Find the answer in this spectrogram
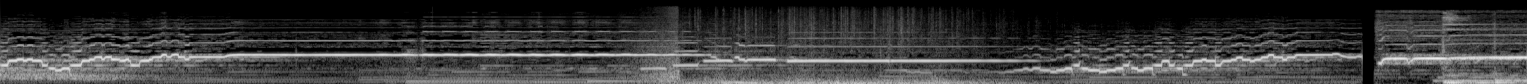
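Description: Background music led by a flute: an ornamented melody with quick runs and long held high notes over a sustained accompaniment. About halfway through, a rising whoosh marks a transition.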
